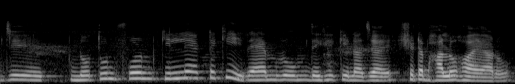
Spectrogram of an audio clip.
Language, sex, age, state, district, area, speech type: Bengali, female, 18-30, West Bengal, Birbhum, urban, spontaneous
